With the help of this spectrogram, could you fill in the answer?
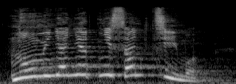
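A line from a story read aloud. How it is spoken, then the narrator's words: Boy's exclamation. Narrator (Russian): воскликнул мальчишка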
